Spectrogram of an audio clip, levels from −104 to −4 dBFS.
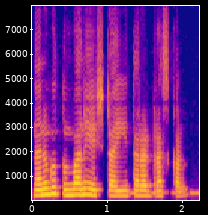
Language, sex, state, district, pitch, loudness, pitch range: Kannada, female, Karnataka, Raichur, 220 Hz, -16 LUFS, 200-240 Hz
